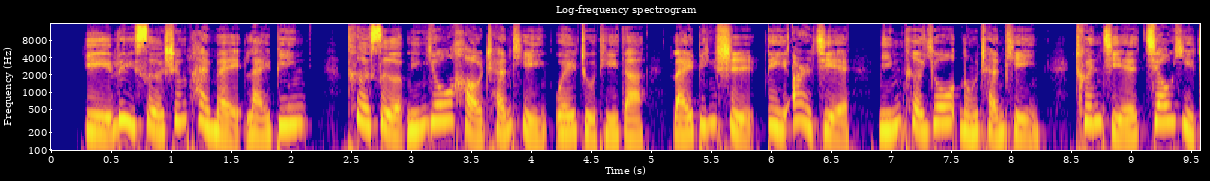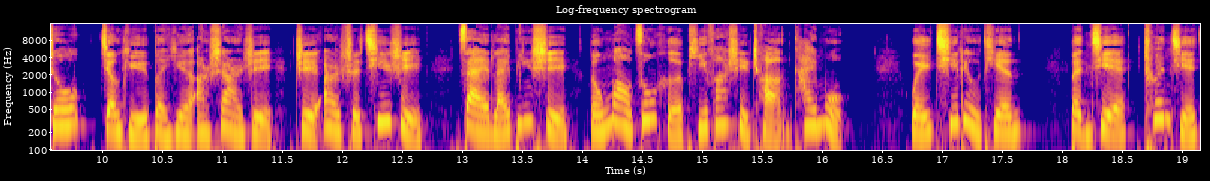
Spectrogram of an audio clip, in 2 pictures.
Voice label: 女 宣传广告; 第二届名特优农产品春节交易周宣传

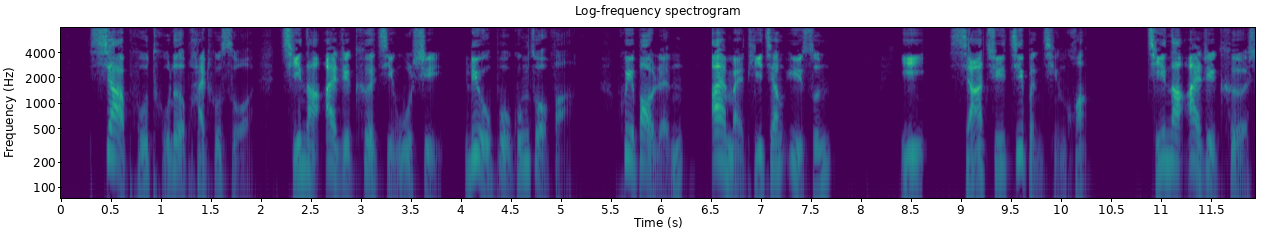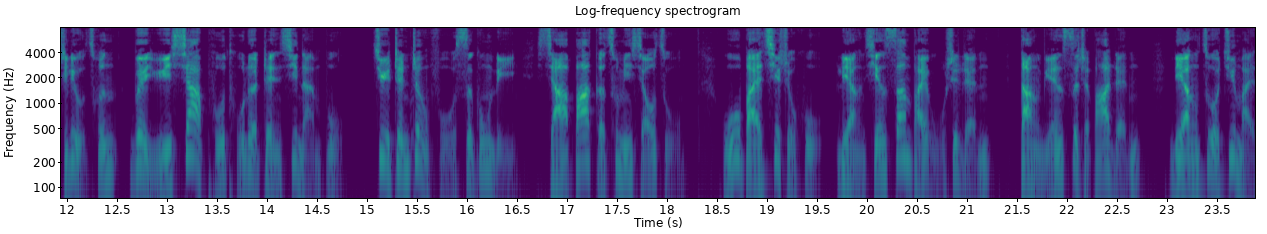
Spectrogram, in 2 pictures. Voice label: 男 公安; 其纳艾日克警务室“六步工作法”

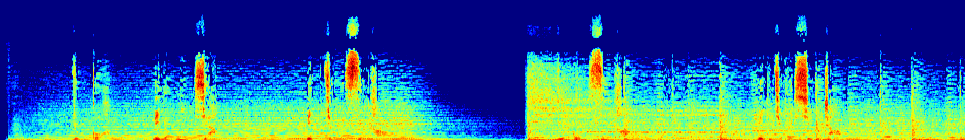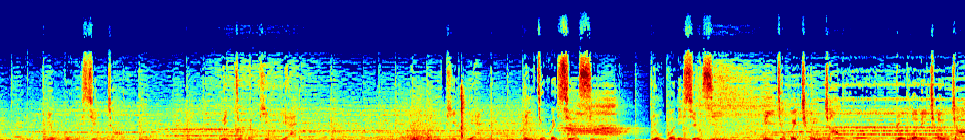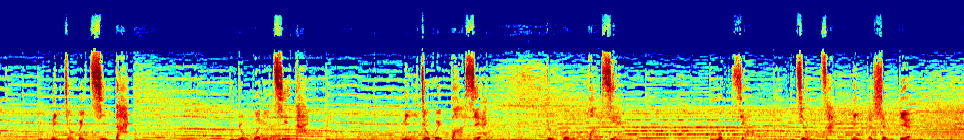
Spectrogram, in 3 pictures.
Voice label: 男声 形象片; 国语男声配音; 汉语桥

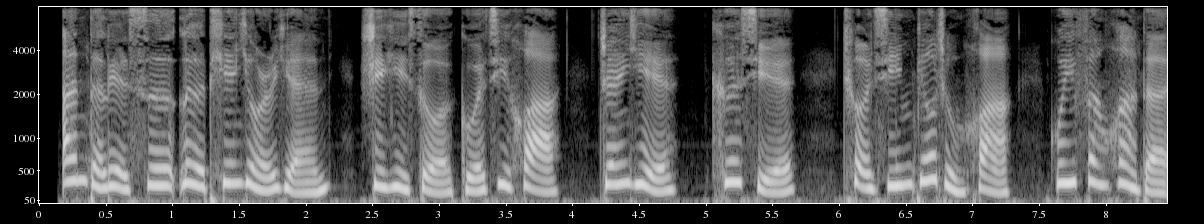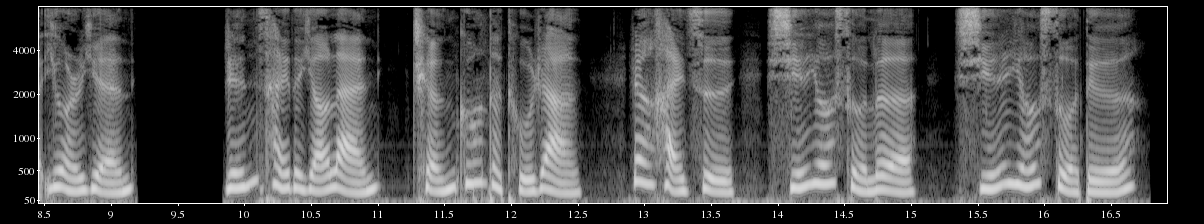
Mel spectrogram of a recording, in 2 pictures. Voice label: 女 学校宣传 配音; 安德烈斯幼儿园

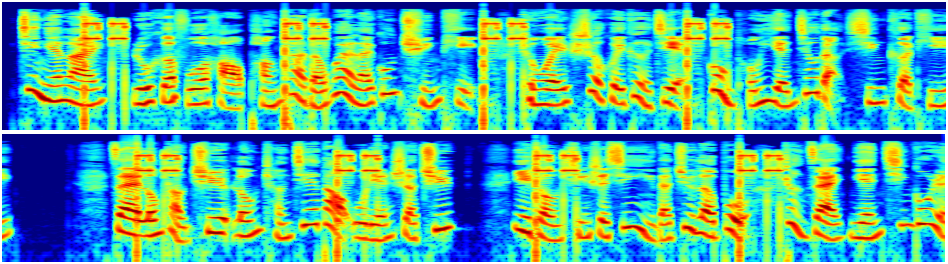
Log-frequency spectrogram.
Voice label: 女 宣传广告; 俱乐部宣传

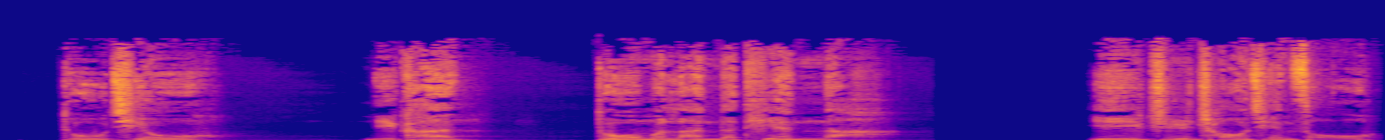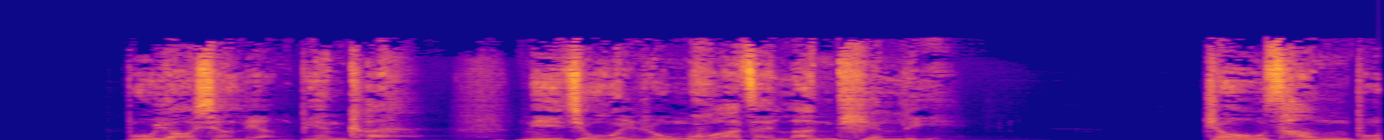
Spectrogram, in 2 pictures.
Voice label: 男 角色模仿 电影对白, 浑厚磁性; 国语男声配音

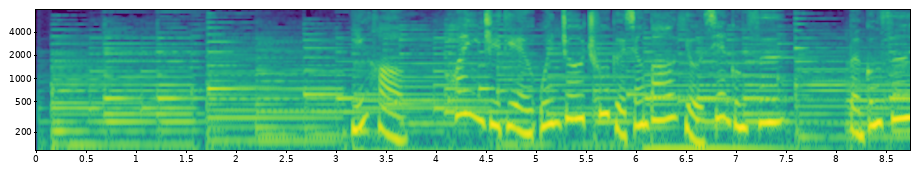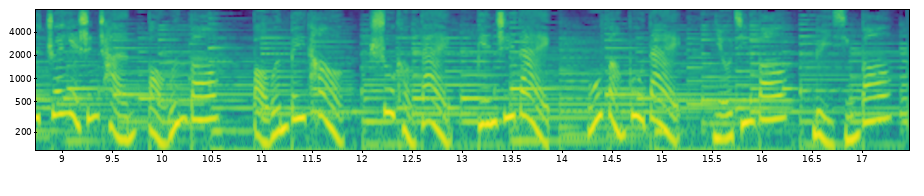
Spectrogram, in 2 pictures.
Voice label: 女 彩铃 真诚自然; 多风格录音; 国语女声配音

